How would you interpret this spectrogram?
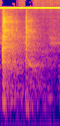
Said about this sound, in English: Excuse me. I can't hear you. I was coughing.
